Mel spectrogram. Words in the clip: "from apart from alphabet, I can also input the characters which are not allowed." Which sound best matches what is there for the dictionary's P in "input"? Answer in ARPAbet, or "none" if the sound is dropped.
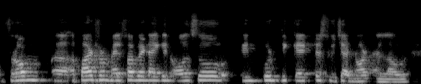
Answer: P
